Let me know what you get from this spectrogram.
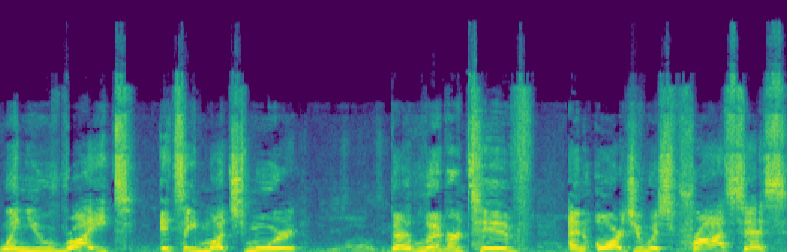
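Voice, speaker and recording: Over noticeable background noise, a man with an extremely high pitch speaks at a very slow pace with fairly even intonation. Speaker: radio show regular. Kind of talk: heated debate. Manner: halting.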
